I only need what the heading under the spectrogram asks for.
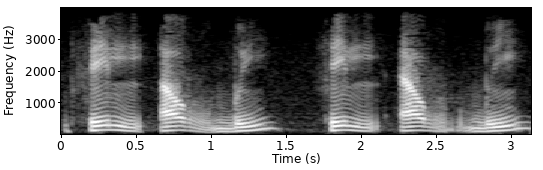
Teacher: الراء لا تأخذ ترقيق الهمزة قبلها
